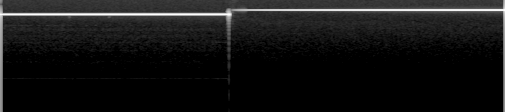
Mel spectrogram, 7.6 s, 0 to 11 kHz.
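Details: Two steady, very high-pitched pure sine tones, the second slightly higher after a brief break, from a 200–14000 Hz tinnitus frequency-matching test: tinnitus pitch-matching test tones.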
